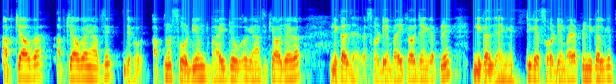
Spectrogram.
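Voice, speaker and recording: A man's voice: mid-range voice, fairly even intonation, quick pace. Young male tutor, casual home chemistry lesson, self-quizzing delivery, dull lo-fi sound. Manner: repetitive, drills students with rhetorical questions.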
